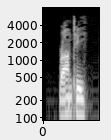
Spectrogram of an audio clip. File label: "runty", English; adjectives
